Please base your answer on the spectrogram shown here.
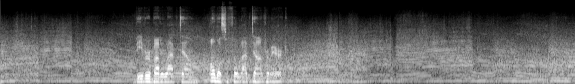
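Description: Race cars lapping Circuit of the Americas in a sim racing game, engines droning steadily under continuous commentary, with a louder burst of revving and passing roughly midway through.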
